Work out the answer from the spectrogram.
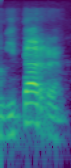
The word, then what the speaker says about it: guitarra: no se pronuncia y otro ejemplo guitarra se pronuncia la guitarra tampoco entonces no tiene un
